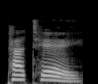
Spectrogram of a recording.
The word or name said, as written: pâté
